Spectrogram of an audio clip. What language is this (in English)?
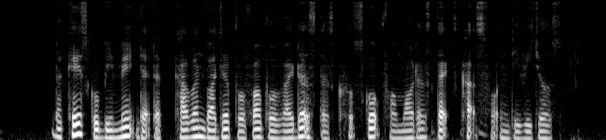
English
